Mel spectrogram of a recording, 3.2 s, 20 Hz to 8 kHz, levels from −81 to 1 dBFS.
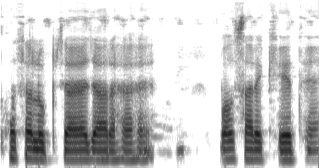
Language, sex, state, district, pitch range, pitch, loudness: Hindi, male, Bihar, Jamui, 115-130 Hz, 120 Hz, -15 LUFS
